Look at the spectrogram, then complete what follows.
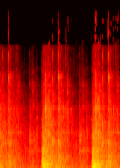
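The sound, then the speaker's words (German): Entrance doors of a shopping center slam shut one after another, giving two loud, sharp bangs about a second apart. Each bang is followed by a lingering wash of noise that slowly decays. “Eine nach der anderen schlugen die Eingangstüren jetzt mit lautem Knall zu.”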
